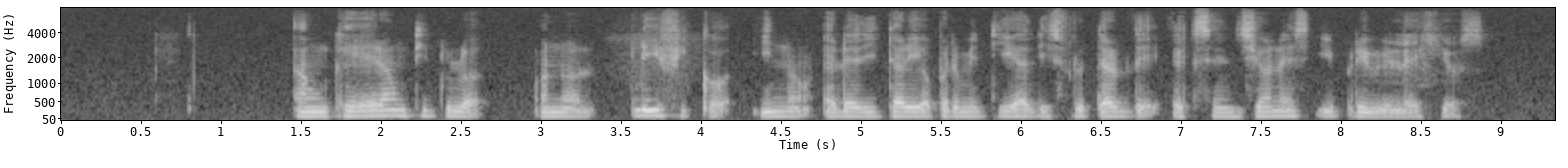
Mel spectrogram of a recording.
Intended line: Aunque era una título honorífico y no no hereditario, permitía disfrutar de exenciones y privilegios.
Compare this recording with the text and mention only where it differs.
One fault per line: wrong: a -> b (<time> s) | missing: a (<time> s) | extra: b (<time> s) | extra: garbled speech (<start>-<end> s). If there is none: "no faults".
wrong: una -> un (2.1 s)
missing: no (4.7 s)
